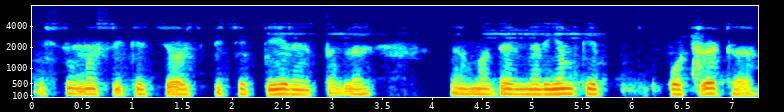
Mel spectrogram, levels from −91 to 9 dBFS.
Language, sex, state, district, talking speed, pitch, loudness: Hindi, female, Bihar, Muzaffarpur, 115 wpm, 155 Hz, -19 LUFS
